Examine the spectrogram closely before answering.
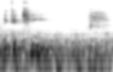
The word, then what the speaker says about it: nicotine: But sometimes, it's pronounced with a sound E, like nicotine. Uses the E sound, nicotine.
